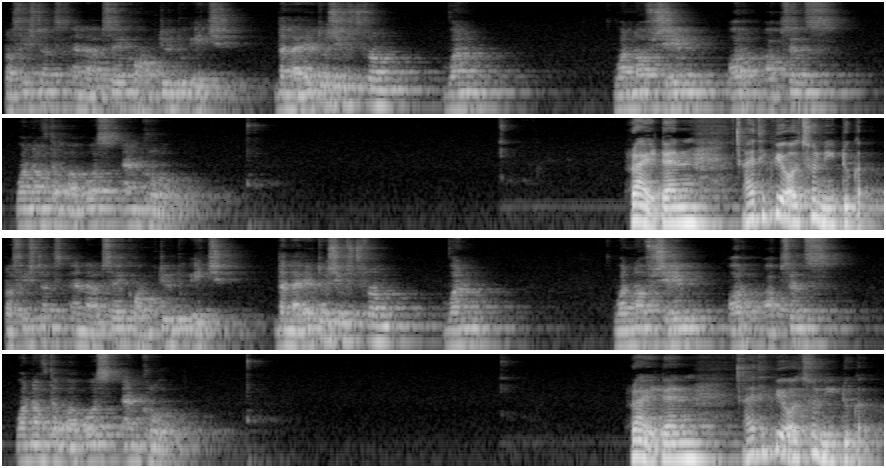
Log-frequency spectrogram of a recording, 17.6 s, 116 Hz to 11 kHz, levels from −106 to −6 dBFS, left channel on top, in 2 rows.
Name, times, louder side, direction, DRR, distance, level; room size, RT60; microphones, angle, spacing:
voice 1, 0.0-2.2 2.7-3.9 4.4-4.7 6.1-6.9 7.2-8.2 8.9-10.5, right 1 dB, 30° right, -3 dB, 3.4 m, -38 dB
voice 2, 15.1-17.4, left 3 dB, 55° left, 13 dB, 0.5 m, -25 dB
20.0 x 9.1 x 3.0 m, 1.1 s
head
